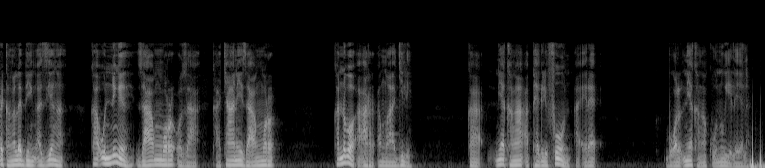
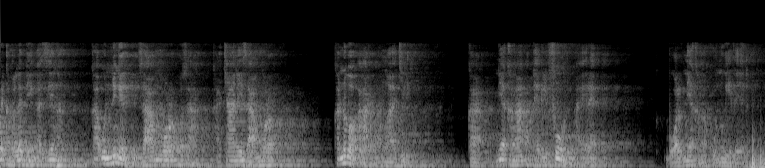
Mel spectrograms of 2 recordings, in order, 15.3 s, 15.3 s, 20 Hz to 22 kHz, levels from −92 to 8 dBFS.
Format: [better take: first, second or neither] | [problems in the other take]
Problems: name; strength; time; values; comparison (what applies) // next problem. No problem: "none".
first | background sound (Bowed string instrument); 12 dB below the speech // room echo; dies away in 2 s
